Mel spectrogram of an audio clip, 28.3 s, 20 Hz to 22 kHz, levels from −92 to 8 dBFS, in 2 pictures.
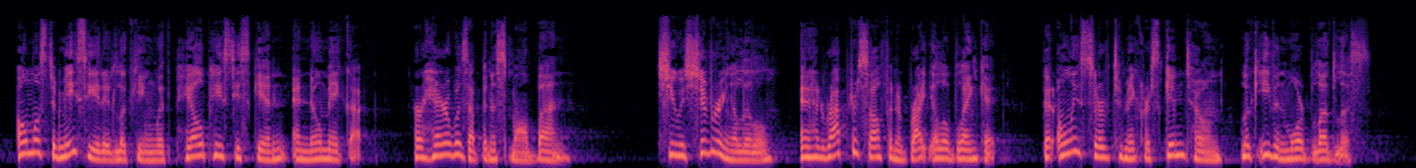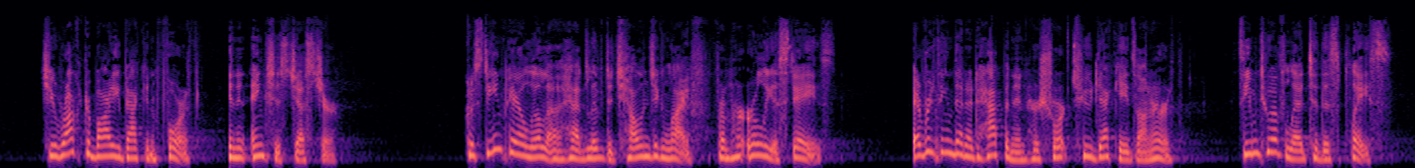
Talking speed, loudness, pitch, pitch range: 180 wpm, -24 LUFS, 205 Hz, 180-230 Hz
